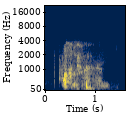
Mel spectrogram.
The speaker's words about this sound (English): No coughing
